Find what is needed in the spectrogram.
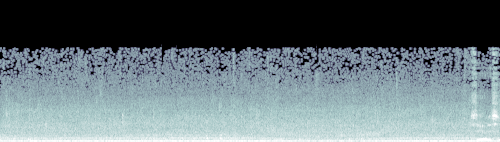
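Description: Steady hum of a small motor running, with a constant low tone and a fainter higher tone over an even hiss.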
